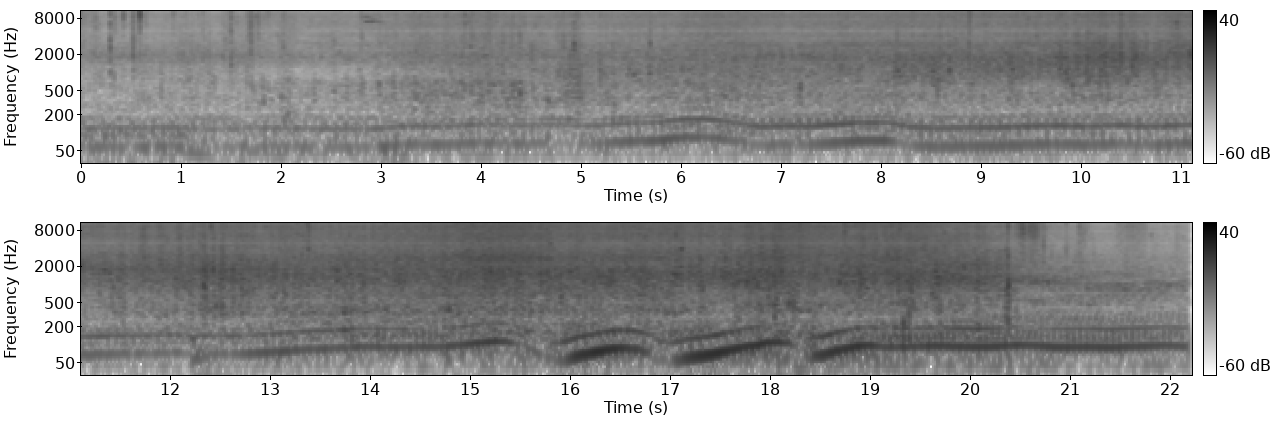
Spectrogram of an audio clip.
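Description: Nissan Patrol SUV engine running as it drives toward the camera through a shallow, ice-covered stream, growing louder, with water and ice splashing around it. The engine revs rise and fall several times in the last third, where it is loudest.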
